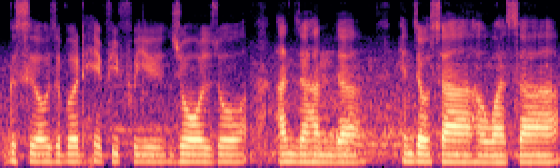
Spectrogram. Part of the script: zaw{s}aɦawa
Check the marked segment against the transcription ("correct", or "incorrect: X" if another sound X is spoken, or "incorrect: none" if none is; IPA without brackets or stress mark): correct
